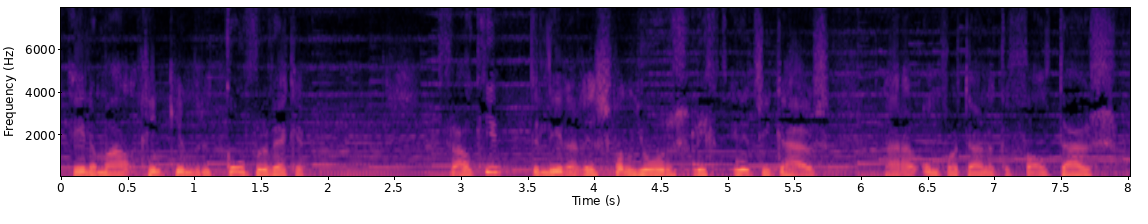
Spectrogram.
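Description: Clear music plays under a mid-pitched man. He reads a scripted radio serial recap as its announcer. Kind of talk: scripted radio soap narration.

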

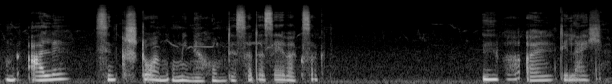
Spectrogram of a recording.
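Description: An actress playing a tender, smitten woman who recalls her lover in a soft, breathy, confiding voice. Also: mid-range voice, steady tone, normal speed, slight background noise, lightly acted. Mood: tender, wistful. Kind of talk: intimate radio play monologue. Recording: studio radio drama with soft music.

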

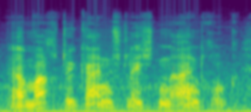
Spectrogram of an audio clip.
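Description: Whiny well-off landlord, fussy and evasive, very up and down delivery, slight background noise. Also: male voice, a little high, lively intonation, moderate pace, vocal fry, fairly bright tone, exaggerated voice. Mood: evasive, defensive. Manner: fussy, plaintive, self-justifying. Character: fretful, evasive wealthy landlord, thin-skinned former boss. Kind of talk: radio play acting.

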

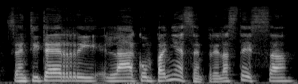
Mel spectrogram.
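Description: A man's voice: fairly high pitch, level tone, unhurried, a bit bright. A man working as a radio interviewer, asking questions in a friendly, informal style.

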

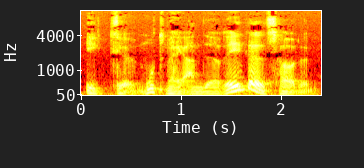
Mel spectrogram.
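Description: A man playing a courteous French police inspector in a radio drama, with a French accent and halting, polite speech. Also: sits low, huge pitch swings, dark tone, slight background noise, full character voice. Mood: apologetic, evasive. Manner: halting, polite speech with inverted word order.

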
